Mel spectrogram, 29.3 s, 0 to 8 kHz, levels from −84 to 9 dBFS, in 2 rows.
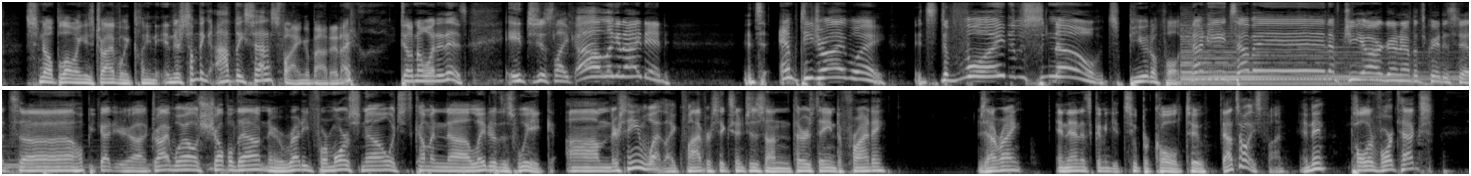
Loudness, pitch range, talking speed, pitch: -19 LUFS, 110-180 Hz, 200 wpm, 130 Hz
